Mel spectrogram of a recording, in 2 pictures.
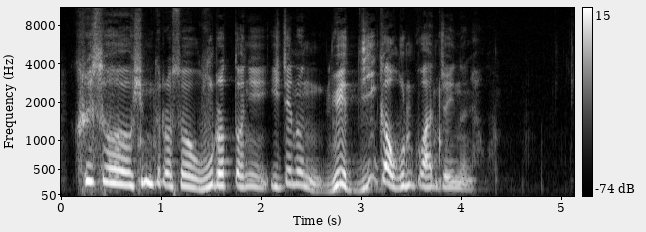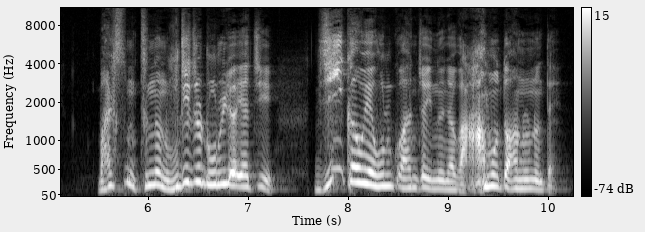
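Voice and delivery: loud, high indignant rebuke; mock scolding. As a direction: berate the weeping prophet. Voicing hostile listeners' scolding. (우는 예레미야를 나무라는 청중 흉내, 큰 소리로)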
